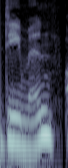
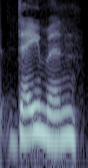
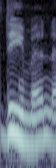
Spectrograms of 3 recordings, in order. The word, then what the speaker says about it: Daemon: So anyway, the book is called Demon, D-A-E-M-O-N, and it is pronounced Demon. All this time, Matt and I have had a difficult time deciding or getting over our Damon. How we pronounced it, but it is Demon after doing some research on that.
